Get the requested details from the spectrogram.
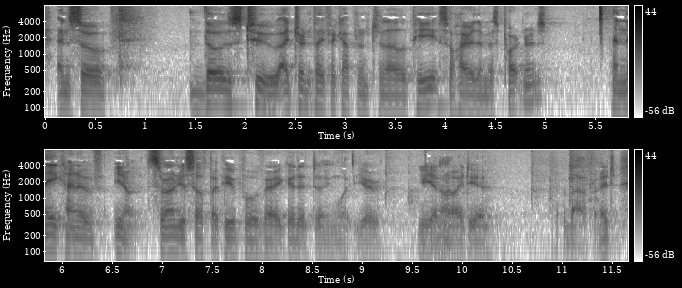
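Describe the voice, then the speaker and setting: A man with a very deep, low pitch talks at a fairly quick pace. He takes long, frequent pauses, and there is noticeable background noise. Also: ordinary pitch variation. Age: 20s. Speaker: investment fund founder. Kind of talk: casual chat. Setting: studio.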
